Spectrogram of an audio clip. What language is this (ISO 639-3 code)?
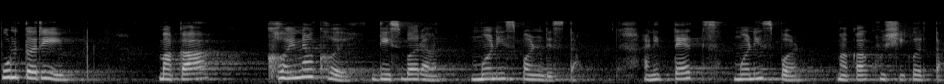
kok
